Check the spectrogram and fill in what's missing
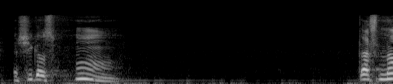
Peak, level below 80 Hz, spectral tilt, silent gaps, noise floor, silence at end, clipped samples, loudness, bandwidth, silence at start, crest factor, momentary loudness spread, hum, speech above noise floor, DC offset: -6 dBFS; -54 dBFS; -3.5 dB/octave; none; -61 dBFS; 0 s; under 0.1%; -26 LUFS; 11 kHz; 0.15 s; 22 dB; 12 LU; none; 37 dB; under 0.1%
